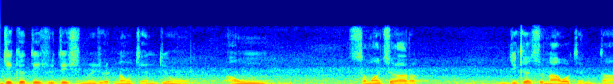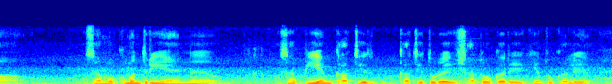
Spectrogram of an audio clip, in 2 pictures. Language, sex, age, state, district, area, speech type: Sindhi, male, 30-45, Madhya Pradesh, Katni, urban, spontaneous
